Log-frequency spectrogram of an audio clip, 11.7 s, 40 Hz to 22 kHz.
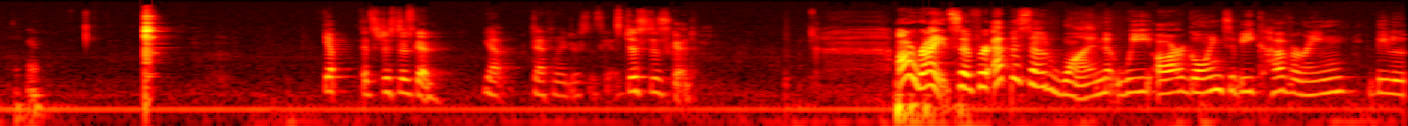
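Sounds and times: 
glasses of Chardonnay wine clinking in a toast: 1.3s - 1.5s
speech: 2.8s - 6.0s, 7.5s - 11.7s.

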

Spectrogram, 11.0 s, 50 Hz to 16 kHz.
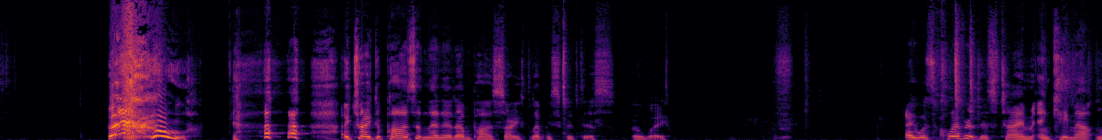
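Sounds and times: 
person sneezing: 1.1s - 1.9s
speech: 3.6s - 6.8s, 9.0s - 11.0s.

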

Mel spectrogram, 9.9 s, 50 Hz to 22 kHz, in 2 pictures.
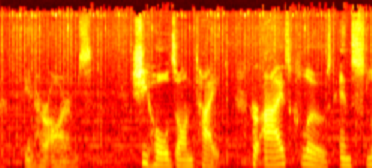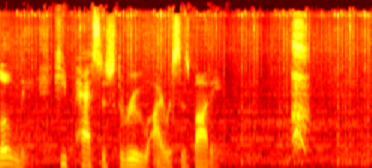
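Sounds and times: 
speech: 0.3s - 8.0s
woman gasping: 8.8s - 9.1s.

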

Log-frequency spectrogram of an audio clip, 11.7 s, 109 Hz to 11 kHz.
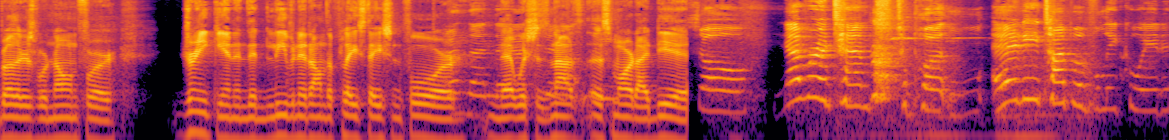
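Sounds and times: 
speech: 0.0s - 11.6s
dog barking and yelping: 8.4s - 9.6s.

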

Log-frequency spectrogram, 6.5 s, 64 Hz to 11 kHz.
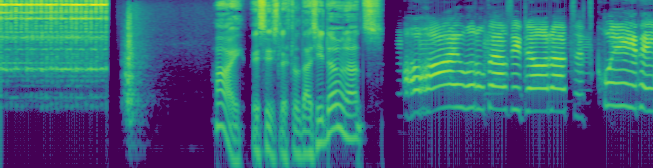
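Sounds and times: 
telephone ringing with an electronic trill: 0.0s - 1.1s
speech: 2.2s - 4.1s, 5.3s - 6.5s.

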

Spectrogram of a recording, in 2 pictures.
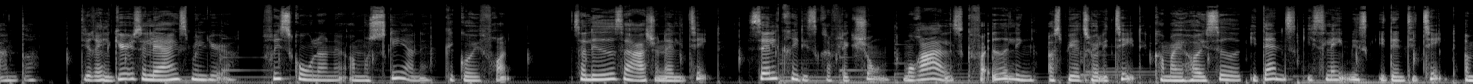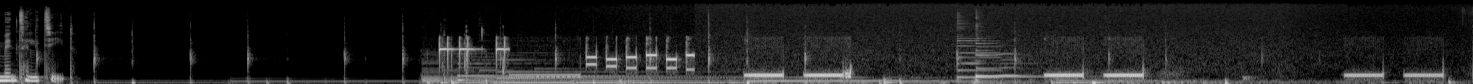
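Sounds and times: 
speech: 0.1s - 5.2s, 5.8s - 15.5s
short electronic beeps: 19.1s - 19.8s
telephone keypad tones as a number is dialed: 19.1s - 19.9s, 20.6s - 23.3s, 25.2s - 26.2s
low hum: 19.2s - 27.2s.

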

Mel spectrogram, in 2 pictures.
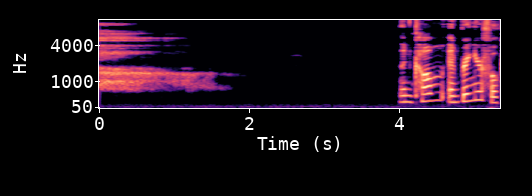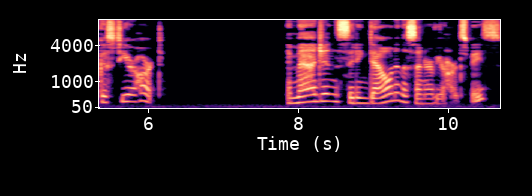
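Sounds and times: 
person exhaling during a guided breathing meditation: 0.0s - 1.8s
speech: 4.0s - 6.2s, 7.8s - 10.6s.

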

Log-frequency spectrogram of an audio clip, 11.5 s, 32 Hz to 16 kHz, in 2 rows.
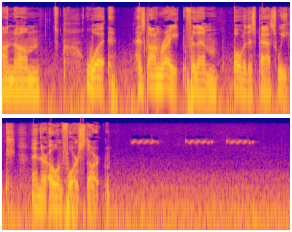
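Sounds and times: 
speech: 0.0s - 0.8s, 1.7s - 8.0s
faint low hum: 0.0s - 11.5s
crickets chirping: 8.2s - 11.0s.

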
